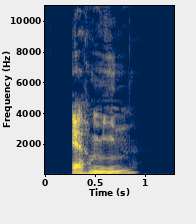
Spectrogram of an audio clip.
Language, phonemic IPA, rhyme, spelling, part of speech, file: French, /ɛʁ.min/, -in, hermine, noun, Fr-hermine.ogg
- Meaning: 1. ermine (Mustela erminea) 2. ermine (material) 3. ermine (tincture)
